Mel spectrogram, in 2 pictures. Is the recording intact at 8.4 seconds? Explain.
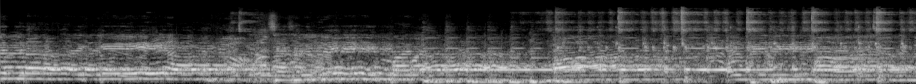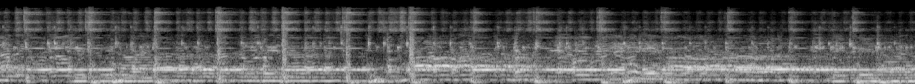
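Yes, the audio at 8.4 seconds is intact, with no dropout, click, distortion or other audible fault at that moment.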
